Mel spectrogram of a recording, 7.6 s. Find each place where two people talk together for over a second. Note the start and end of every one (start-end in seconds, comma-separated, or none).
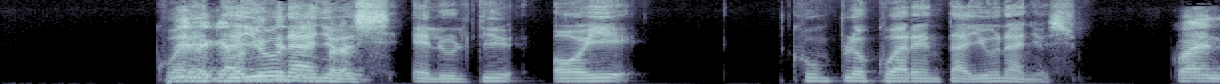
1.0-2.3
